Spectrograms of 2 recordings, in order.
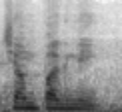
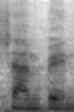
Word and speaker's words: champagne: Last year there was one student who has pronounced champagne as champagni, so that is champagne, okay, so do not pronounce like that.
